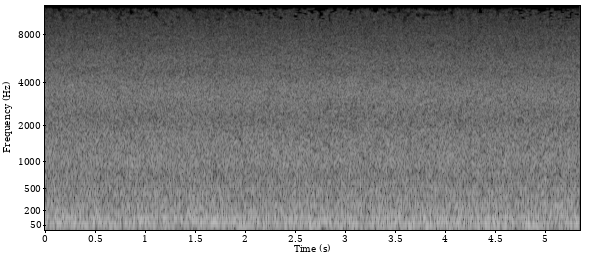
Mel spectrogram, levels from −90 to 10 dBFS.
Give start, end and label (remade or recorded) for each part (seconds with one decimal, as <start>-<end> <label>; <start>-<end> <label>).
0.0-2.0 remade; 2.0-3.1 recorded; 3.1-4.7 remade; 4.7-5.4 recorded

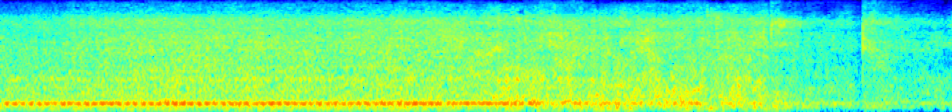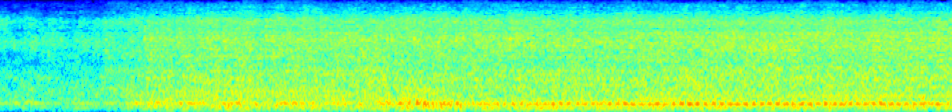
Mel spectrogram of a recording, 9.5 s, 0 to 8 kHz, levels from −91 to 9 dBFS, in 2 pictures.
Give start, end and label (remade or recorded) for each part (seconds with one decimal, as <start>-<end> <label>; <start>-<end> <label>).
0.0-2.3 recorded; 2.3-5.4 remade; 5.4-9.5 recorded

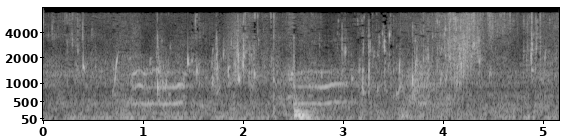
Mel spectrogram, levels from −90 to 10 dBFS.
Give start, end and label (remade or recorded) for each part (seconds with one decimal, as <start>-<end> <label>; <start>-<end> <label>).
0.0-0.8 recorded; 0.8-3.9 remade; 3.9-5.2 recorded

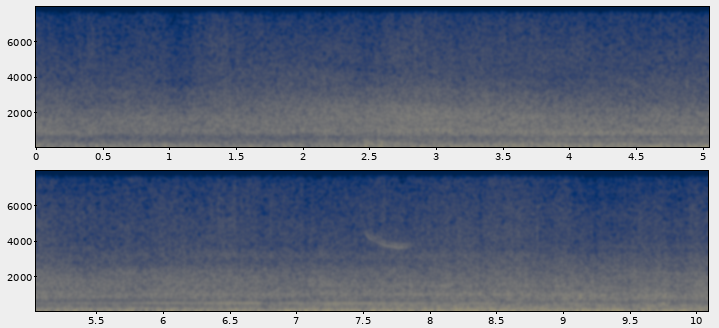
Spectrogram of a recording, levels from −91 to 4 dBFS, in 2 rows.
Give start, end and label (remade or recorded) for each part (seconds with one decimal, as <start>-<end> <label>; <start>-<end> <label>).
0.0-9.3 recorded; 9.3-10.1 remade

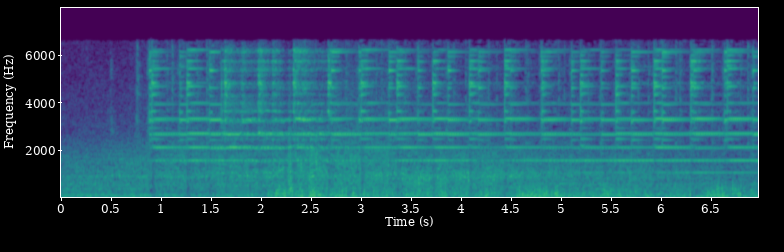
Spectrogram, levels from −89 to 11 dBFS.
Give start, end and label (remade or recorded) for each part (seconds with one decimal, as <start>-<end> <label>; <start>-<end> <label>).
0.0-1.6 recorded; 1.6-2.7 remade; 2.7-7.0 recorded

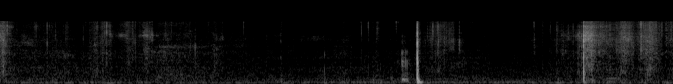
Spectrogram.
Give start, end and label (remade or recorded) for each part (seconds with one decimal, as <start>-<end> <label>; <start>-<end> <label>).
0.0-1.4 remade; 1.4-2.2 recorded; 2.2-6.7 remade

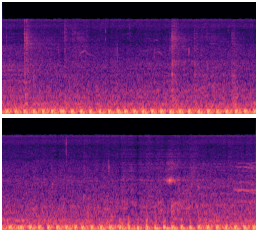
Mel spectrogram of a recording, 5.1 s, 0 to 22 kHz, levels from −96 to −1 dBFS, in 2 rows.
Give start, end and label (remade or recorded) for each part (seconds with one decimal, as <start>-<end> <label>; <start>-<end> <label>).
0.0-3.7 recorded; 3.7-4.5 remade; 4.5-5.1 recorded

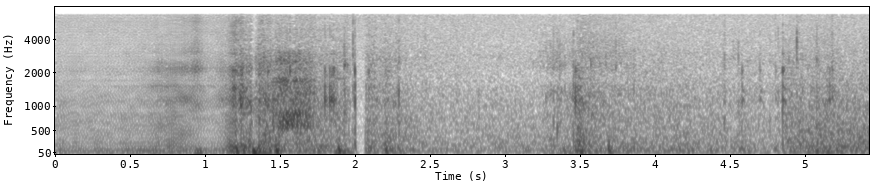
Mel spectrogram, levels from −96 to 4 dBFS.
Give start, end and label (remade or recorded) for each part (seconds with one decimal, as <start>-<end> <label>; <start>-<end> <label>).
0.0-1.2 remade; 1.2-5.4 recorded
